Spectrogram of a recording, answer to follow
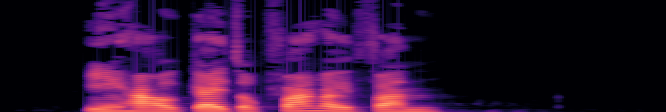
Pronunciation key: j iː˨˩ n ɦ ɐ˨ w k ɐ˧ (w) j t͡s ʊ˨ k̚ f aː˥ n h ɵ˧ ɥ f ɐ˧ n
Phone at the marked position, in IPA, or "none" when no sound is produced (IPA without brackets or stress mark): none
